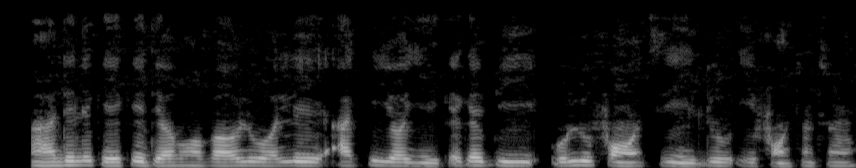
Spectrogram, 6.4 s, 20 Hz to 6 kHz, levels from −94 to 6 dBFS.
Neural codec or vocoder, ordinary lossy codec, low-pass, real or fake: none; none; 5.4 kHz; real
